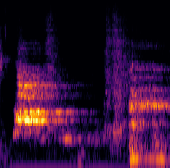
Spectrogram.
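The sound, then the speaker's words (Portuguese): A dog barks twice with a brief pause between, the second bark drawn out and lower, moderately quiet, with no talking over it. “O Jorge tem um cão do caralho.”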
